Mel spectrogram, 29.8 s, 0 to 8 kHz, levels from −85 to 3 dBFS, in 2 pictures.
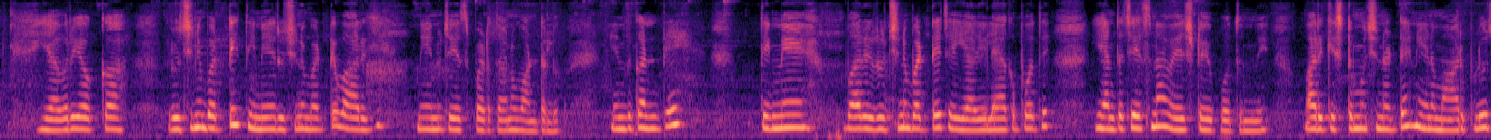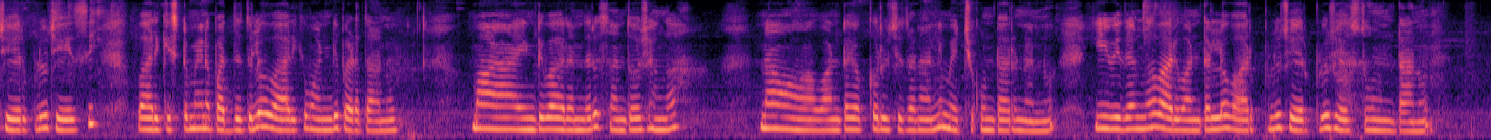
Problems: constant background noise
